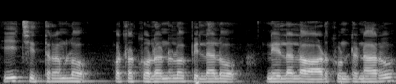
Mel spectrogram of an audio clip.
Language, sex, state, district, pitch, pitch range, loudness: Telugu, male, Telangana, Hyderabad, 135 Hz, 130-140 Hz, -17 LUFS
